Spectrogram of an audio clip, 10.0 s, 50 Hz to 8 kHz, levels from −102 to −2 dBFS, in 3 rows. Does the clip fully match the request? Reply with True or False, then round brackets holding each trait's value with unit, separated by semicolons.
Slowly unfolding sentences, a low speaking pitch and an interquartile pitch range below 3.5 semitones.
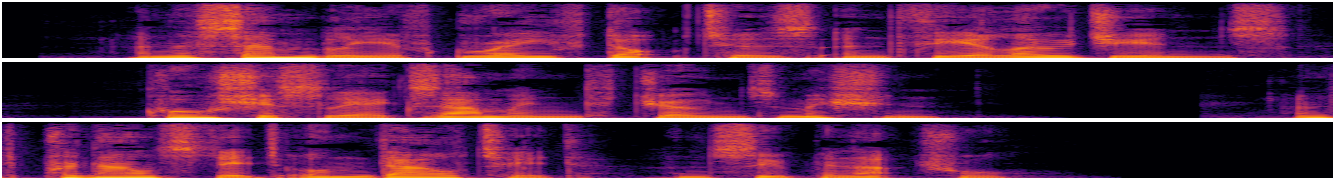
False (100 wpm; 115 Hz; 4.4 semitones)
